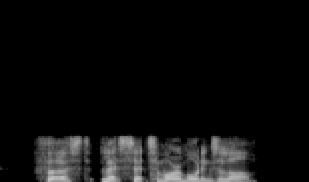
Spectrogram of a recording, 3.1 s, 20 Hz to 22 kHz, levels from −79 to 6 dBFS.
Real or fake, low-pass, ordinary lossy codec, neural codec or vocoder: real; 5.4 kHz; none; none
